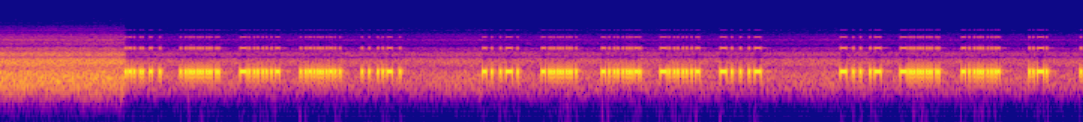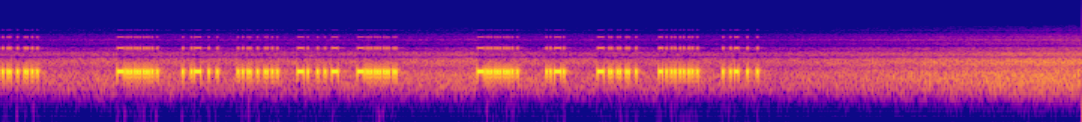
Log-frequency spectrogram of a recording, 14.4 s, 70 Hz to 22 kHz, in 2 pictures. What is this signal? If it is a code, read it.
Hellschreiber (Feld-Hell, 122.5 baud), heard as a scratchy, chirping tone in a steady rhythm, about 760 Hz. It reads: 73DZJ 46GDH MBQ1X ETXWB E1PCY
